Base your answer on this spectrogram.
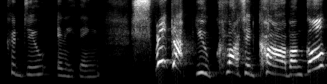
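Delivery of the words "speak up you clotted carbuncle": enraged giant headmistress yelling; furious roar. Acted. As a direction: roar the insult at the girl. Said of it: "roared the Trunchbull".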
